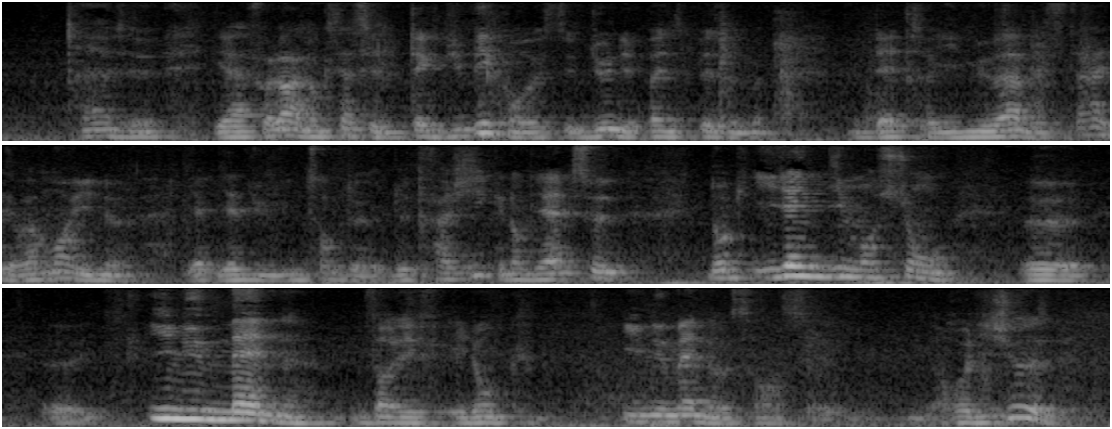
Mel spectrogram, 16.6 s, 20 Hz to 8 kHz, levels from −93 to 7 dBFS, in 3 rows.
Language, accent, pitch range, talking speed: French, French, 115-150 Hz, 200 wpm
